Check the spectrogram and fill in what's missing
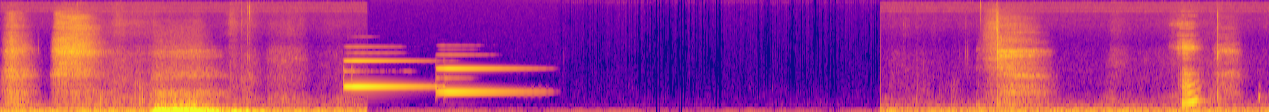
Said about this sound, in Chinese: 好了好了，按门铃吧。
